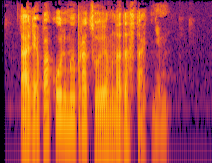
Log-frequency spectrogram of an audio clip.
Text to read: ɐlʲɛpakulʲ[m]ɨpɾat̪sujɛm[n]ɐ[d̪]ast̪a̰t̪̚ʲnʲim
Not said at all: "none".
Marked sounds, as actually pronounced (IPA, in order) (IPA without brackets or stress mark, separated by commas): m, n, d̪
